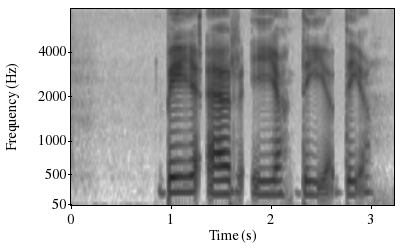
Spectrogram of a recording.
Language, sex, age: Swedish, female, 19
